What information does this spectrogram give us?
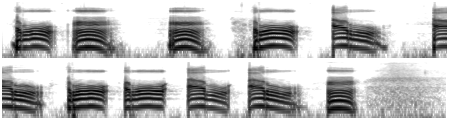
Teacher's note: ujung lidahnya dia enggak betul-betul nempel dia ada celah sedikit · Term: huruf ro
